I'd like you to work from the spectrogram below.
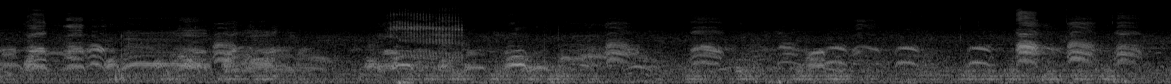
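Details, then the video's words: Crows feeding together alongside pigeons, competing for food, giving repeated hoarse caws that overlap among several birds, over a dense, noisy background of constant broadband sound. "Crow ki awaz naturally"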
